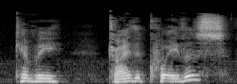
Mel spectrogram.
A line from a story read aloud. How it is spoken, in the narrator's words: faltered Maya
